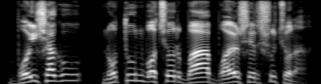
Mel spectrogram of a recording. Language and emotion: Bengali, neutral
